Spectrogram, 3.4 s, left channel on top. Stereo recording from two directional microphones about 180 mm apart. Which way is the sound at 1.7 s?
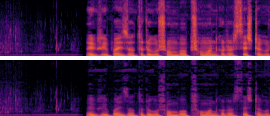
20° left (ahead or behind).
